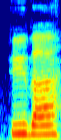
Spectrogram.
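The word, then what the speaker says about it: über: of the uber mensch the german pronunciation of uber is of course because german has umlauts and english doesn't there is a difference between ooh and in this case it would be uber mentioning there the ubermensch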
